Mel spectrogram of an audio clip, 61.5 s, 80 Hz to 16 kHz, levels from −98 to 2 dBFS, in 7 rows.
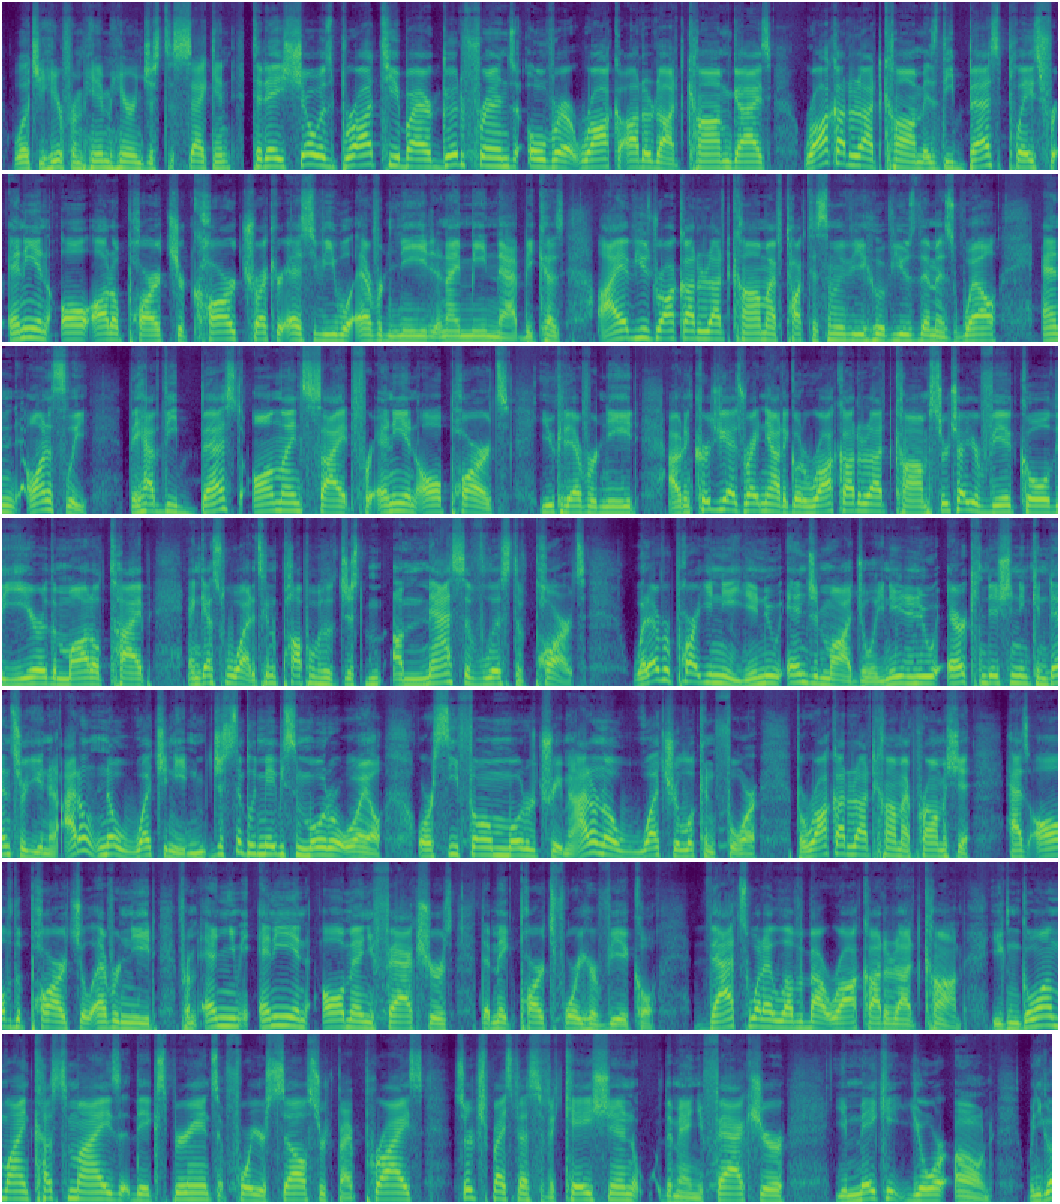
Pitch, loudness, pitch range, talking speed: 140 Hz, -17 LUFS, 125-160 Hz, 205 wpm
